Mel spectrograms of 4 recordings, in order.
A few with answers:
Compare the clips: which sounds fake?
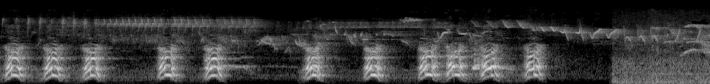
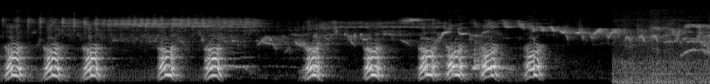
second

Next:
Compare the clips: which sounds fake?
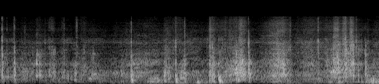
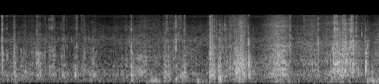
first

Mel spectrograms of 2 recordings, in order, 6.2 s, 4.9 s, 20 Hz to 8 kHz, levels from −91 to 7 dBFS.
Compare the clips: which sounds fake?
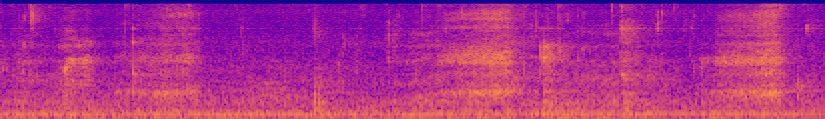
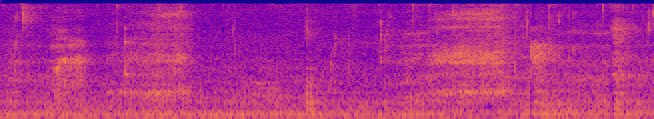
first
